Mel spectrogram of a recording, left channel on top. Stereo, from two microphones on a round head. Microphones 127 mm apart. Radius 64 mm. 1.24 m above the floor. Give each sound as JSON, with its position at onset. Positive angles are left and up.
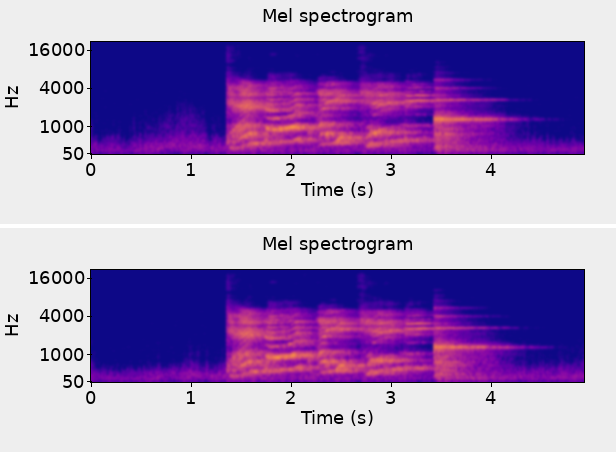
{"t": 1.4, "sound": "a shout", "side_deg": 5, "distance_m": 1.5}
{"t": 3.4, "sound": "a piano", "side_deg": -30, "distance_m": 4.0}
